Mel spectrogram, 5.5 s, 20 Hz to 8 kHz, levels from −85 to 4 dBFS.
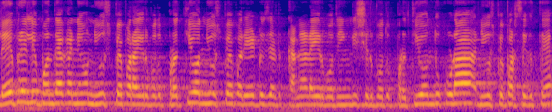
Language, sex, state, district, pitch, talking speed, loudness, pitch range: Kannada, male, Karnataka, Chamarajanagar, 240 Hz, 240 wpm, -16 LUFS, 230-260 Hz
